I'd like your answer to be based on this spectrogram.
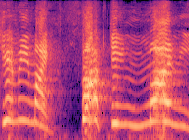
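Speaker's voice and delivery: demanding, shrill, drawn-out, top-of-the-lungs scream. Speaker retelling a woman demanding her money at the counter, retelling a scream at top of lungs. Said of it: "At the top of her lungs".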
